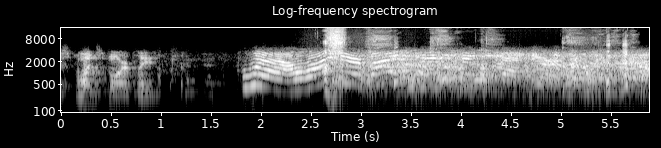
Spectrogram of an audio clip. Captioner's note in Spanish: Lucy, balbuceando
